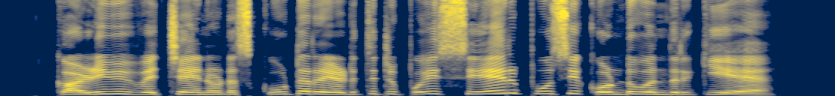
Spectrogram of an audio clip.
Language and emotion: Tamil, disgusted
